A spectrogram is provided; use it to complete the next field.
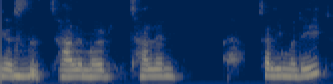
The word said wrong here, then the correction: thalidomide: or whatever. I can't pronounce meds names. – Is it the thalidomide? Is that what you're thinking? – Something like that, yeah.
